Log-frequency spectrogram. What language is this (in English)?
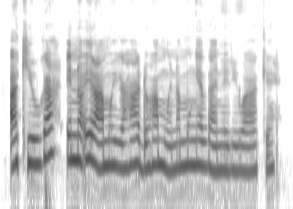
Kikuyu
